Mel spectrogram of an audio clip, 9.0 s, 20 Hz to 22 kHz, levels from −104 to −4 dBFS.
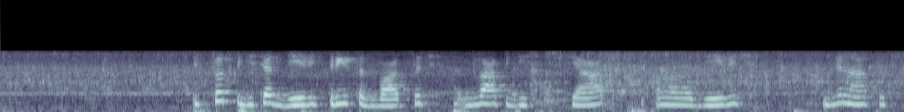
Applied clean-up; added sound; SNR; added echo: none; Toilet flush; 14 dB; reverberation time 0.5 s.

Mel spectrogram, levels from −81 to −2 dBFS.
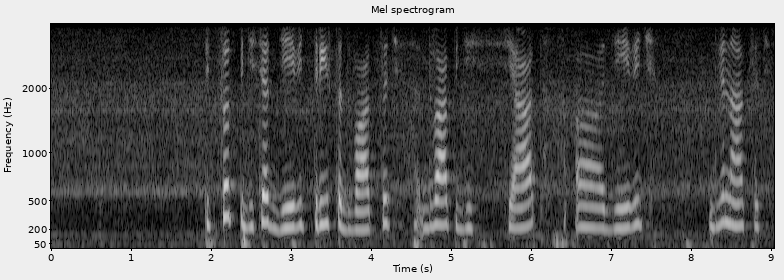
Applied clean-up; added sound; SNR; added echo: none; none; none; none.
